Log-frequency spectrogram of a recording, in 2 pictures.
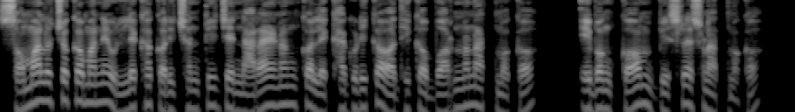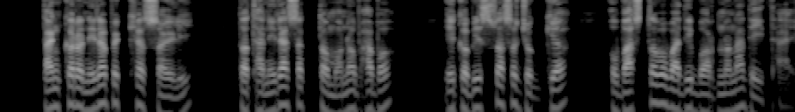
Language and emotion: Odia, neutral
